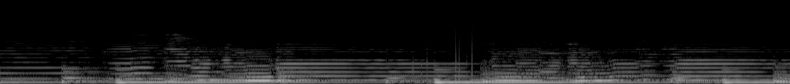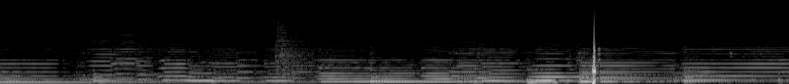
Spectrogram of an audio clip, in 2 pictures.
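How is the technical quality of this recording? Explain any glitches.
The recording has two kinds of glitch: one stretch of crackle and two short decoding artefacts.

From 4.13 to 4.72 s there is processor overload crackle. The processor missed a handful of buffer deadlines. That fits buffers of a few milliseconds. Each missed buffer was skipped, leaving a tiny hard-edged gap. Together the gaps sound like gritty tearing over the sound.

At 13.82 to 13.90 s and 15.20 to 15.22 s, a corrupt frame was decoded. Damaged bits sent energy to the wrong frequencies. The first, about 80 ms across a few frames, is a loud burst near about -5 dBFS. The second, one frame, is a faint blip near about -40 dBFS.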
